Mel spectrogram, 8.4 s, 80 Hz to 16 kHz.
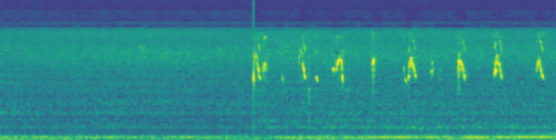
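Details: Common kestrel mating at a water-tower nest box, 5 February 2018: after four quiet seconds of low hum, a click, then a series of short, wavering, somewhat faint notes repeated roughly every half second.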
